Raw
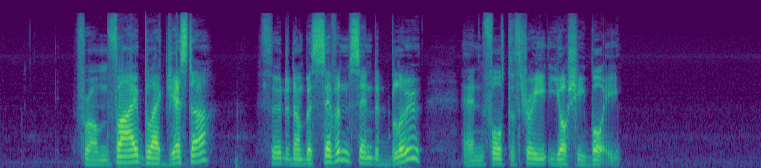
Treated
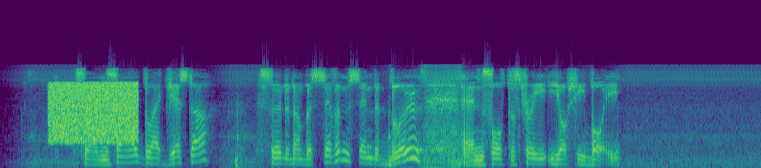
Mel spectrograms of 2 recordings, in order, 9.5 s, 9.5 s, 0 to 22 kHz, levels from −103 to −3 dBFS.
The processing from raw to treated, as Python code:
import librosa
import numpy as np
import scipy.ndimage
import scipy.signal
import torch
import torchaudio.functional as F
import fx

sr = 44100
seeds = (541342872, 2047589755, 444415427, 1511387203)

y = fx.freq_compress(x, sr, knee_hz=2600.0, ratio=4.0)
y = fx.recorder_agc(y, sr, target_db=-11.0, rise_db_per_s=77.0, max_gain_db=30)
y = fx.spec_paint(y, sr, seeds[0], shape='noise', start_s=0.6, length_s=1.13, low_hz=610.0, high_hz=2900.0, level_db=-8.0)
y = fx.env_flatten(y, sr, amount_pct=70, at=(4.86, 6.16))
y = F.gain(torch.from_numpy(y), -8.0).numpy()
